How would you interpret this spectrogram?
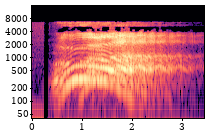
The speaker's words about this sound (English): This is that same roar for the same time, but in English, okay?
